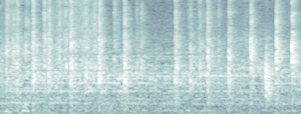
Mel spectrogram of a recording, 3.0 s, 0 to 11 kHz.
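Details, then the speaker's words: Catalina 271RKS travel trailer slide-out reaching full retraction; fast light clicking ratchet over steady motor hum as the mechanism stops it going further, normal end-of-travel. "i want you to hear that don't worry when you hear that that's just a slap keeping itself from coming in any further"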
